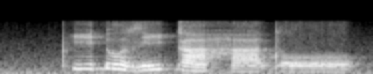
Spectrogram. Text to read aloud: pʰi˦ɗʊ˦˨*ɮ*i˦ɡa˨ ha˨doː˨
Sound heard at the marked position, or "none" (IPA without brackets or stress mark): z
